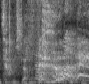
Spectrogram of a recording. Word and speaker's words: Duchamp: 뒤샹. 뒤샹.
